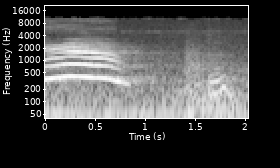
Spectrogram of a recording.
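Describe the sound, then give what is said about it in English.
A voice imitates a peacock's cry: one loud, drawn-out wailing call that bends downward at the end, then a faint, brief murmur. “Kokila singing, peacocks crying.”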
